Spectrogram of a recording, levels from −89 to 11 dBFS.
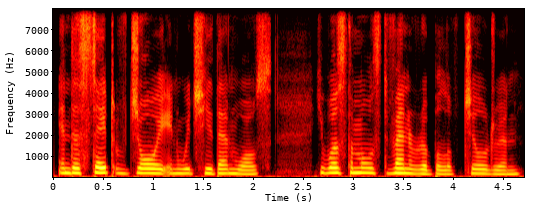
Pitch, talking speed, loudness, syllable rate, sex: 200 Hz, 215 wpm, -18 LUFS, 5.3 syllables/s, female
